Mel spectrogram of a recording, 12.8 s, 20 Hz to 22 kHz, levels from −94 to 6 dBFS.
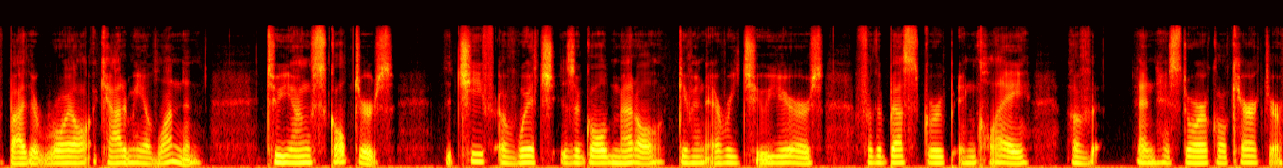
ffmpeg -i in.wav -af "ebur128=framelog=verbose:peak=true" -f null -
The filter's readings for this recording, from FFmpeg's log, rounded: Integrated loudness:
  I:         -19.2 LUFS
  Threshold: -29.7 LUFS
Loudness range:
  LRA:         2.2 LU
  Threshold: -39.7 LUFS
  LRA low:   -20.9 LUFS
  LRA high:  -18.6 LUFS
True peak:
  Peak:       -3.4 dBFS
